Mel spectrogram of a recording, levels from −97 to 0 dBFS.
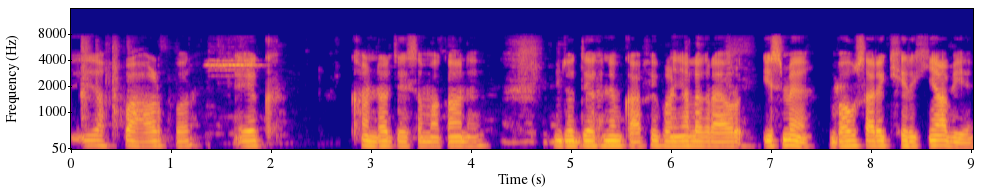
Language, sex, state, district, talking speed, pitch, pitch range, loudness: Hindi, male, Bihar, Jamui, 155 wpm, 125 Hz, 120-130 Hz, -18 LUFS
